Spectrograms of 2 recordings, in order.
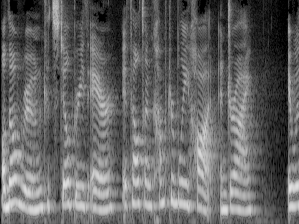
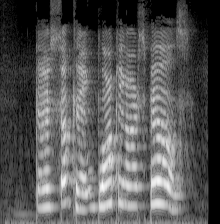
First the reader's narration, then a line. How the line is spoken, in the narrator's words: Killian said in a gargled, underwater voice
